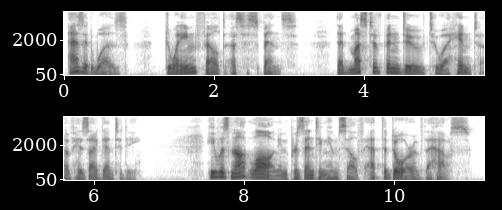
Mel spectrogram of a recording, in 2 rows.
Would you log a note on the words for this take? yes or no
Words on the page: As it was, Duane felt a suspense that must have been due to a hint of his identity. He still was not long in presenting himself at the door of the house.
yes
